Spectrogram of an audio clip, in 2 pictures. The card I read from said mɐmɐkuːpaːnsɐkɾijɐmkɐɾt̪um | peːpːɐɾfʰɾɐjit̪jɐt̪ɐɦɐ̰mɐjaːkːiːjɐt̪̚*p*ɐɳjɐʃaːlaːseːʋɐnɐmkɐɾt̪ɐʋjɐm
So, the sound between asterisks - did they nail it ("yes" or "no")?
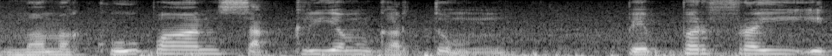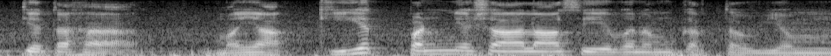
yes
